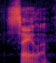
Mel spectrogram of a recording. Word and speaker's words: Selah: I think it's Selah, right? Selah? Anybody know this group? Selah, thank you.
